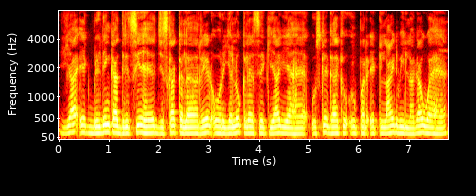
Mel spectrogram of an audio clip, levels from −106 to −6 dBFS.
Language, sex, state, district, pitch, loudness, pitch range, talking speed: Hindi, male, Jharkhand, Palamu, 145 Hz, -13 LUFS, 145-155 Hz, 200 wpm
